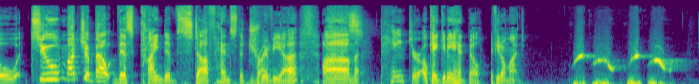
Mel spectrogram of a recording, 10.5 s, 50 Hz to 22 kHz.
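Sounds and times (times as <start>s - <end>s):
speech: 0.0s - 7.9s
person whistling a two-note swooping phrase: 8.6s - 10.3s.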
